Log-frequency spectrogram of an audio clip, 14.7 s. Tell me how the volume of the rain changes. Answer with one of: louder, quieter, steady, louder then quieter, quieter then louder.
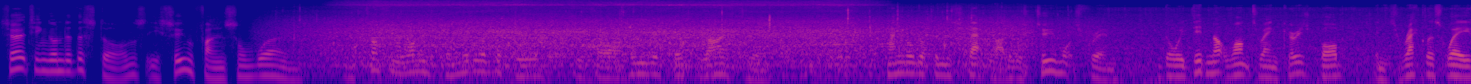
quieter.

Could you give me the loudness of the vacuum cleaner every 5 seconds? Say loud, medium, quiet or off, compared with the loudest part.
loud, loud, off.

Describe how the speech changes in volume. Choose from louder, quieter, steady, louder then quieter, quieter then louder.
louder.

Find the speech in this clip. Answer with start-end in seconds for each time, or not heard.
0.1-7.7, 8.8-14.6.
